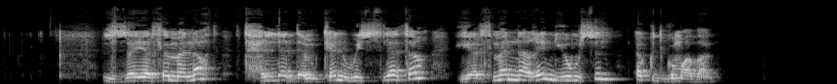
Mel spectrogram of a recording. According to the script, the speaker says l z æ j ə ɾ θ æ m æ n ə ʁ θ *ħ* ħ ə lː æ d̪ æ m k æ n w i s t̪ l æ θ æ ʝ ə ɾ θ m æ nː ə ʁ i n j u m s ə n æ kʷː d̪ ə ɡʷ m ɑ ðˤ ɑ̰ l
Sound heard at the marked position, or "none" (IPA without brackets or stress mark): θ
